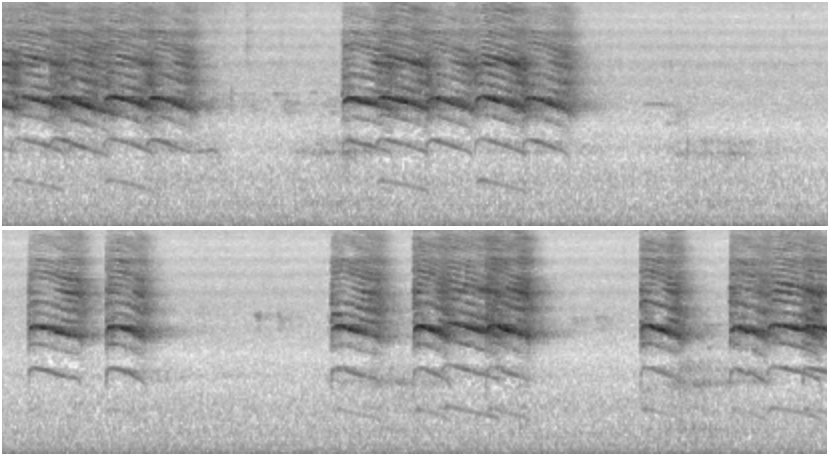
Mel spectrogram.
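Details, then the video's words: Distressed blue jays going crazy over an unknown disturbance: long, grating squawks, some drawn out over a second and a half, others clipped and paired, recurring irregularly. "BLUE JAY BIRDS CALLING MAKING SOUNDS LIKE DISTRESS"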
